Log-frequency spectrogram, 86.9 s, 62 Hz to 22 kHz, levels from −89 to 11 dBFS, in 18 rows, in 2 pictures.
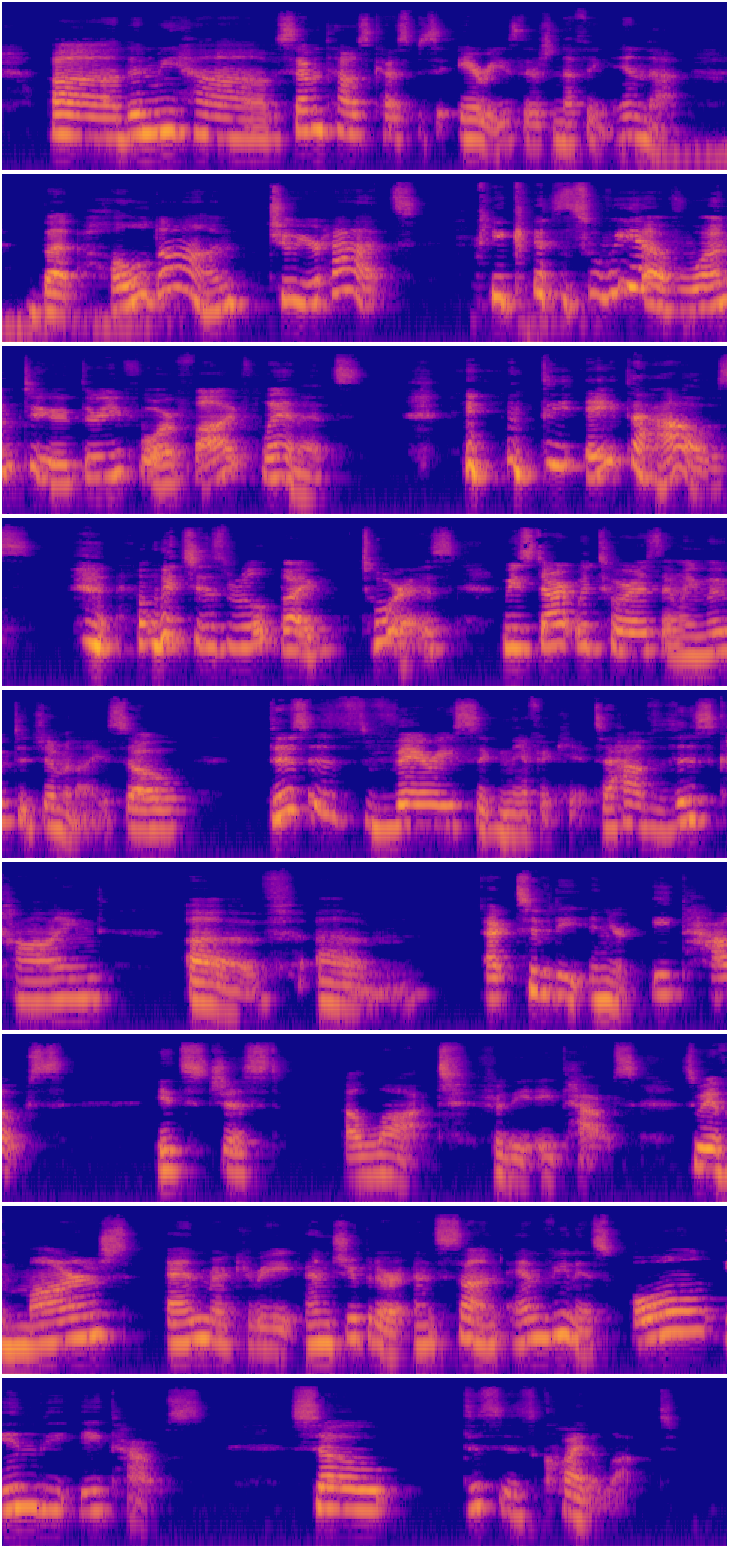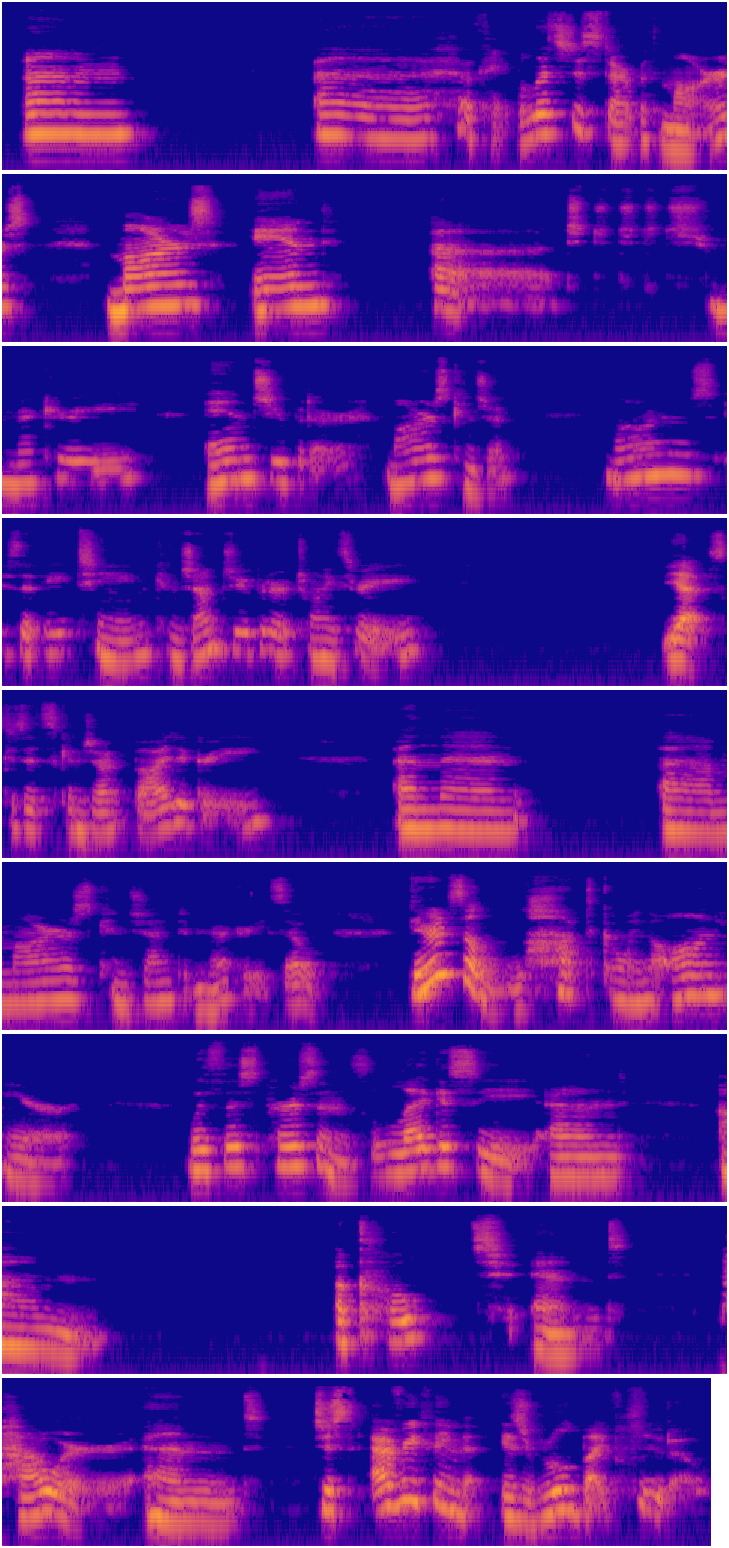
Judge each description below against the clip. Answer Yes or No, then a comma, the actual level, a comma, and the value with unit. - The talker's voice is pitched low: No, high, 220 Hz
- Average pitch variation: No, wide, 6.6 semitones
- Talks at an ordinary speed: No, slow, 105 wpm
